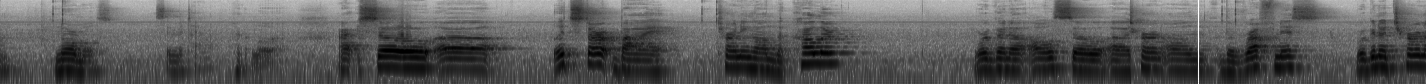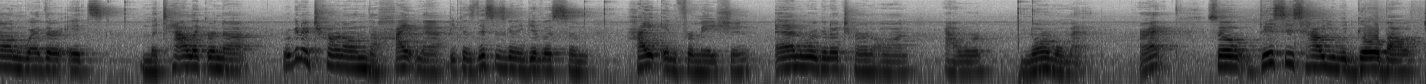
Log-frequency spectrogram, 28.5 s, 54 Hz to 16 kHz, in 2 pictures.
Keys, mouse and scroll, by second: 0.5 click, 6.9 click, 12.2 click, 15.3 click, 20.1 click, 24.4 click, 25.1-25.4 scroll down 2, 25.5 scroll up 2.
